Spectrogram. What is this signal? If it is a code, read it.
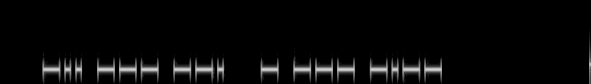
Morse code, heard as a keyed tone, about 22 wpm, 700 Hz. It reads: DOG TOY
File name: Difficult Words with Hints - 22wpm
